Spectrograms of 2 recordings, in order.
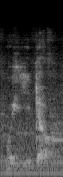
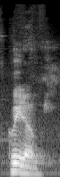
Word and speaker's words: Guido: So in Italy, it's said as Guido. Guido.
